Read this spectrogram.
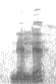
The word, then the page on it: neled: Aneityum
